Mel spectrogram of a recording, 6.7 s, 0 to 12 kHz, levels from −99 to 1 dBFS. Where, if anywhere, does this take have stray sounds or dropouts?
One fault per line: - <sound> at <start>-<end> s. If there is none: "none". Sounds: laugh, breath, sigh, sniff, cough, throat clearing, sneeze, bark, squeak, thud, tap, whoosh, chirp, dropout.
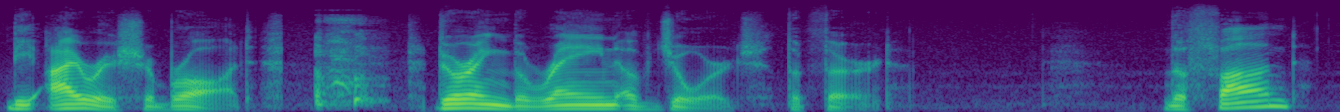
- cough at 1.6-2.0 s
